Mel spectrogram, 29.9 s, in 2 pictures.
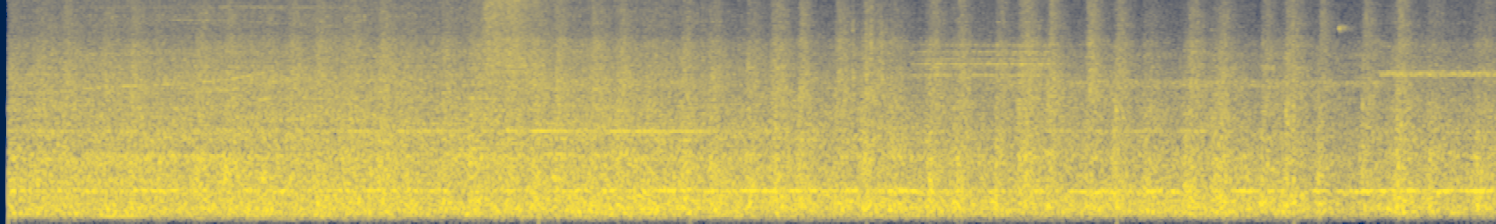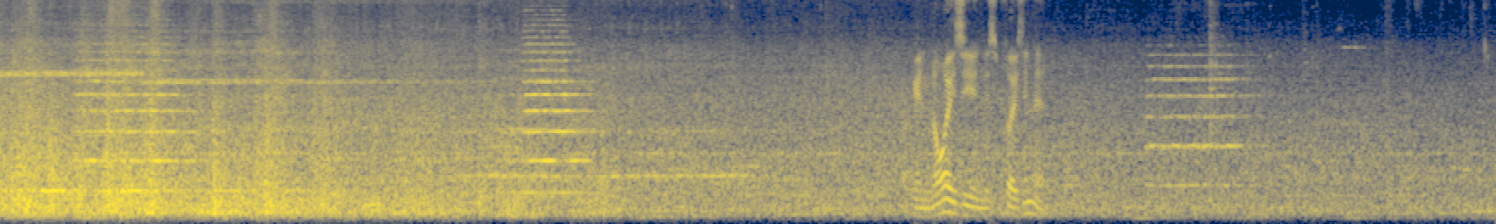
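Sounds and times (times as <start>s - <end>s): train rumbling past: 0.1s - 29.9s
high wheel squeal: 13.4s - 18.6s.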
